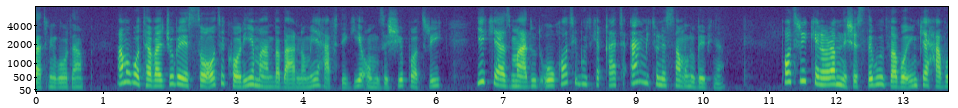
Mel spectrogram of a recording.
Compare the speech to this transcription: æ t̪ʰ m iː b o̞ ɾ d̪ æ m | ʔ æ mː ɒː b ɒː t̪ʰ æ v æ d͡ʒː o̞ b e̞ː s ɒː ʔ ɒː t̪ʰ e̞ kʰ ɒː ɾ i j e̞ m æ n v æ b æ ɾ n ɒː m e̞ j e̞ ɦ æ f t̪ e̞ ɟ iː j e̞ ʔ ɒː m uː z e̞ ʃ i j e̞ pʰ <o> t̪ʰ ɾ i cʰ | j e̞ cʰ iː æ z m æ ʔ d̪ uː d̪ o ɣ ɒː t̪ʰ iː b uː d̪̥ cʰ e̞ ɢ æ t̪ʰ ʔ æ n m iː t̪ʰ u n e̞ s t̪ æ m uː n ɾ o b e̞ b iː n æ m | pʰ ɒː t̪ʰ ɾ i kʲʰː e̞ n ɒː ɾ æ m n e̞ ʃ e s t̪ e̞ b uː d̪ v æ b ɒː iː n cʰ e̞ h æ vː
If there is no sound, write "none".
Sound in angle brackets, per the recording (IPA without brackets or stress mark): ɒ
